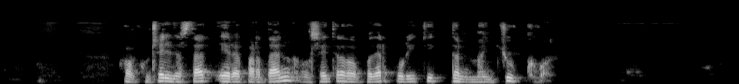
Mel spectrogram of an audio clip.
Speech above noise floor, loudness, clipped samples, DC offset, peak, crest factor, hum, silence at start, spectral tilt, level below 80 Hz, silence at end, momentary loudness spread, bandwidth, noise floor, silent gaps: 69 dB; -19 LUFS; under 0.1%; under 0.1%; -2 dBFS; 20 dB; none; 1.25 s; -5.5 dB/octave; -56 dBFS; 1.9 s; 9 LU; 8 kHz; -87 dBFS; none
